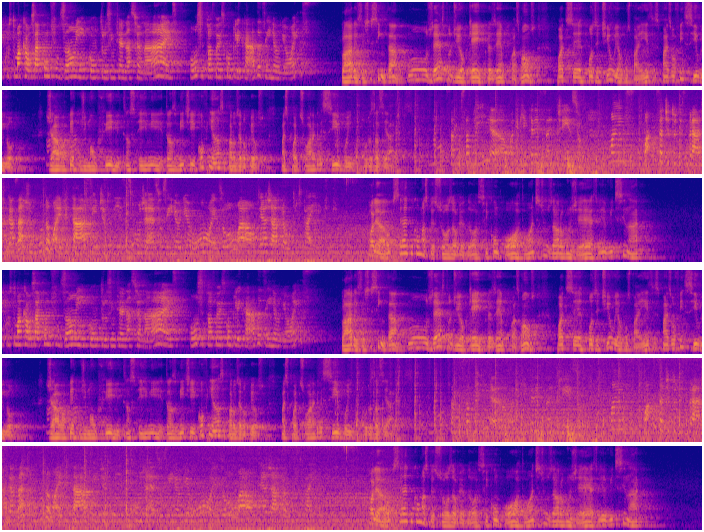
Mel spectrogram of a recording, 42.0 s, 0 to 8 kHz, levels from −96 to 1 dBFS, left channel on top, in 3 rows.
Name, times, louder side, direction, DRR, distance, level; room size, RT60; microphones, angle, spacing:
voice 1, 0.0-6.1 14.9-15.6 22.5-34.7, left 3 dB, 70° left, 2 dB, 3.8 m, -34 dB
voice 2, 6.8-10.7 11.1-14.2 14.9-19.2 19.6-21.9 35.3-40.7, equal, 10° left, 4 dB, 2.3 m, -33 dB
sound 1, 20.3-30.9, right 2 dB, 20° right, 3.1 m, -42 dB
sound 2, 23.0-36.0, right 2 dB, 60° right, 2.0 m, -39 dB
25.0 x 21.5 x 7.7 m, 1.4 s
head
